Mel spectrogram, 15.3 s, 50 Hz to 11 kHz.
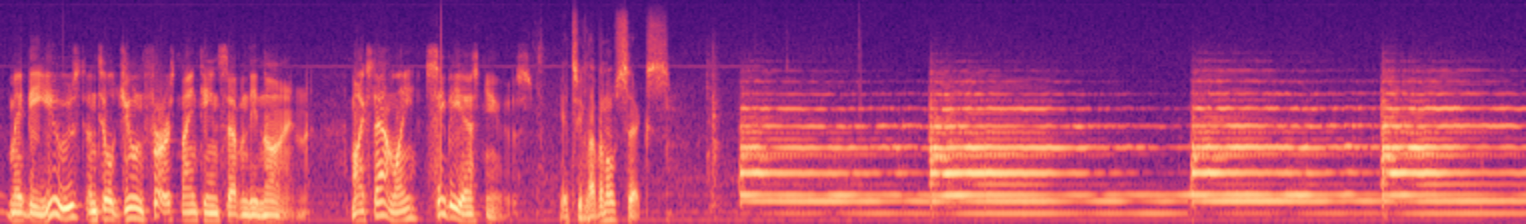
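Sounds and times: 
speech: 0.1 - 6.8
church bell tolling: 7.4 - 15.2.

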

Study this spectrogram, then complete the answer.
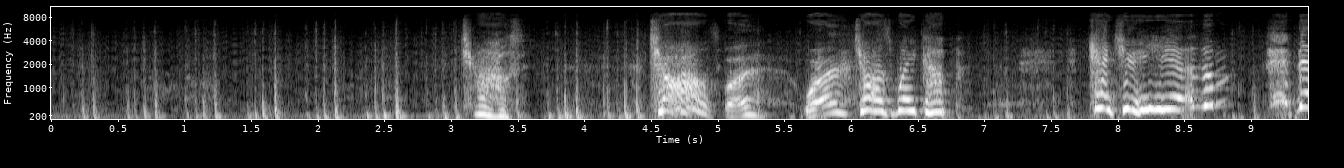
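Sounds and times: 
horse hoofbeats clip-clopping: 0.0 - 4.7, 6.8 - 9.4
speech: 3.2 - 3.6, 4.6 - 6.9, 7.8 - 9.4.

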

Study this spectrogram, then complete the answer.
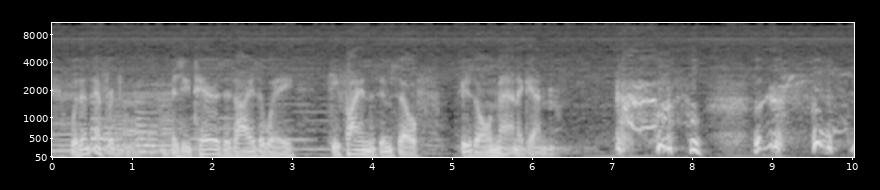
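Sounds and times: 
speech: 0.2 - 6.4, 8.0 - 8.2
harsh rasping coughs: 7.0 - 8.2, 8.8 - 10.0.

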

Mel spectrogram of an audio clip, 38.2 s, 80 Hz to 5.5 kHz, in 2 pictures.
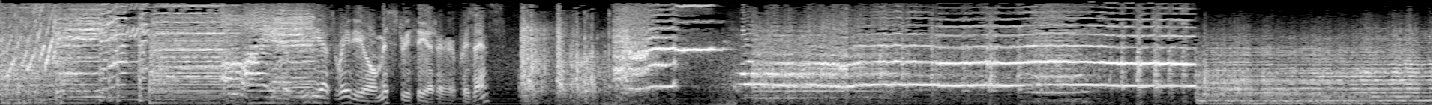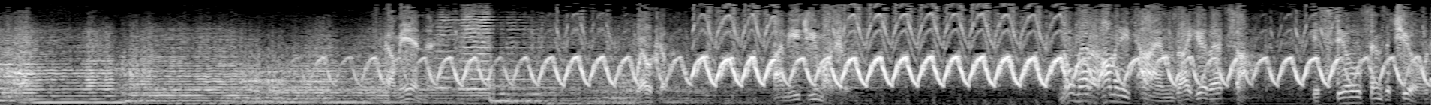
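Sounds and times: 
police car or ambulance siren wailing: 0.0 - 4.2, 8.1 - 38.1
speech: 4.6 - 7.3
low traffic or engine rumble: 9.6 - 38.1.

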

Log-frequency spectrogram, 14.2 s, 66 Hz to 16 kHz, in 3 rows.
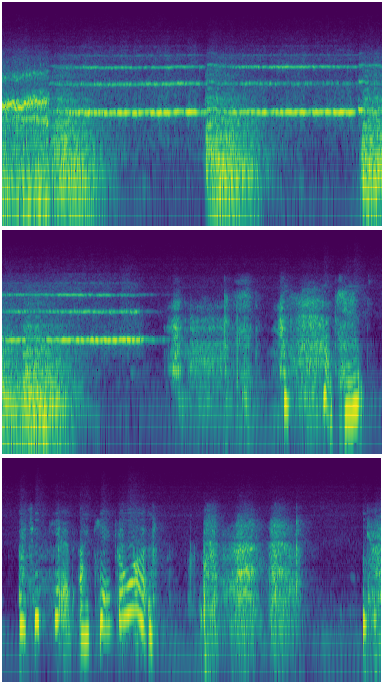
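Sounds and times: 
truck skidding with high-pitched tire screech: 0.0 - 7.6
heavy rumbling of a skidding truck: 0.0 - 13.4.

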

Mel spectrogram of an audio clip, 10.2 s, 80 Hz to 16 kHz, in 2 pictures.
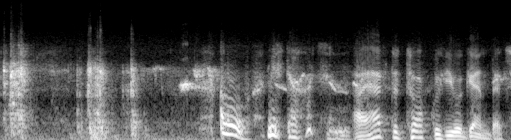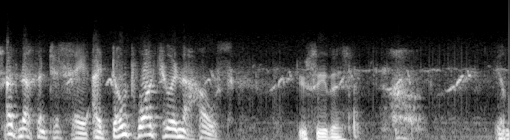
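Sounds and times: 
door hinges creaking as the door swings open: 0.0 - 1.6
speech: 2.2 - 7.5, 8.1 - 9.4, 10.1 - 10.2.

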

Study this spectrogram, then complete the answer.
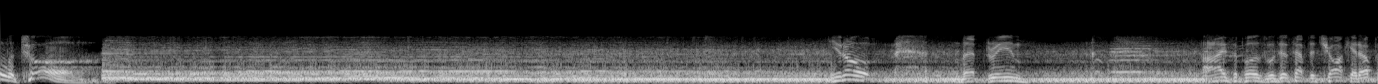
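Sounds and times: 
speech: 0.0 - 1.4, 8.4 - 13.7
car engine humming while driving: 0.0 - 13.7.

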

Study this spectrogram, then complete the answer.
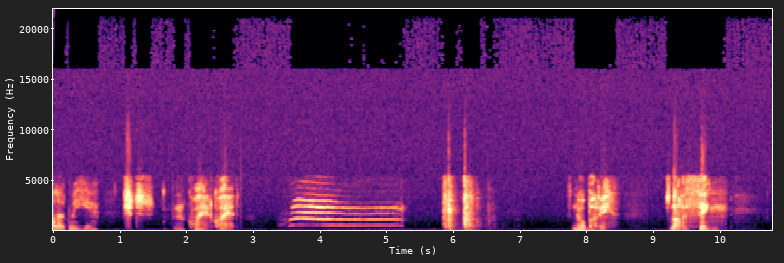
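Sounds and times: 
speech: 0.0 - 2.8, 7.8 - 8.5, 9.2 - 10.1
cat meowing outside the door: 3.4 - 5.3.

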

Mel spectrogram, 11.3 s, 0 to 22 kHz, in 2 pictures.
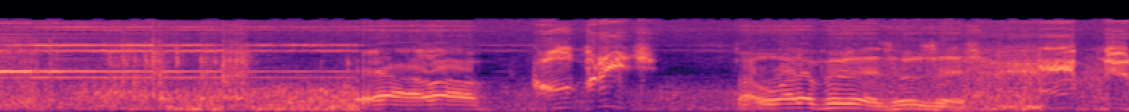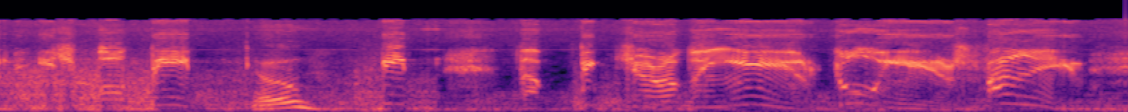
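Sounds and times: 
telephone bell ringing with a bright metallic trill: 0.0 - 4.0
speech: 3.8 - 5.1, 6.1 - 7.4, 8.9 - 11.2.

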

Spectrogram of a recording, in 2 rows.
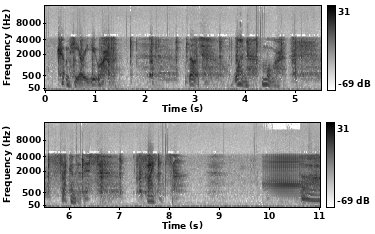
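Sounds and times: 
speech: 0.3 - 1.5, 2.9 - 4.9, 5.8 - 6.6, 7.6 - 8.0
telephone ringing over the line through a handset: 9.9 - 10.7.

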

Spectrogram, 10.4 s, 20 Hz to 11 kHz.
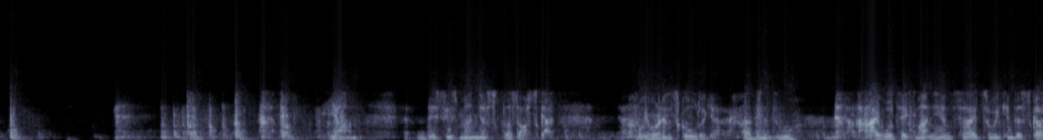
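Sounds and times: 
knocking on a door as a signal: 0.0 - 0.5, 1.6 - 3.3
speech: 4.3 - 5.7, 6.3 - 10.4.

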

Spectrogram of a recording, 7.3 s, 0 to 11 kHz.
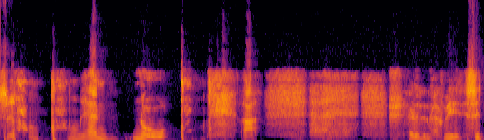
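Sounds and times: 
man coughing in harsh bursts: 0.0 - 1.5, 2.7 - 3.9
speech: 0.0 - 2.9, 3.6 - 3.9, 6.1 - 7.2
man dragging in long rasping breaths: 3.1 - 6.2.

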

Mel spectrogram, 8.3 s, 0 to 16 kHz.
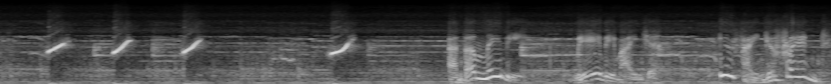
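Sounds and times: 
person whistling short rising notes: 0.1 - 3.7
speech: 4.5 - 8.3.

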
